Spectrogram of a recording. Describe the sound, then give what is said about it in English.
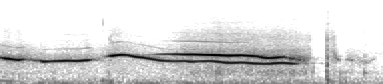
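A person whistles a falling-bomb imitation: a clear tone that briefly breaks, then glides slowly downward for over a second before cutting off, followed by a faint click. “That just sounds like every cartoon bomb I've ever heard.”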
